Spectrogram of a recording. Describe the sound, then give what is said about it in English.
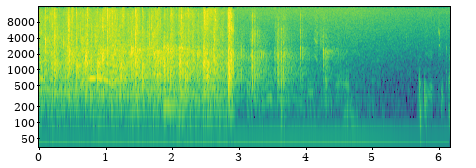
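A church audience applauds to welcome the pastor's wife as she comes up, a dense burst of clapping and cheering that holds for nearly three seconds, then thins and fades out. A brief voice comes in at the end. “welcome my wife as she comes today. Give her a great big hand.”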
